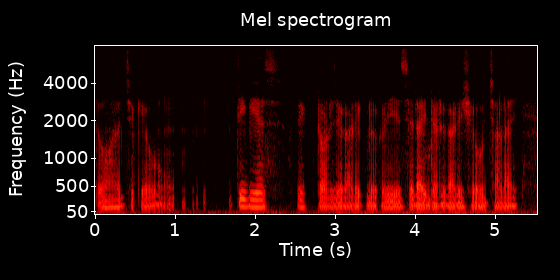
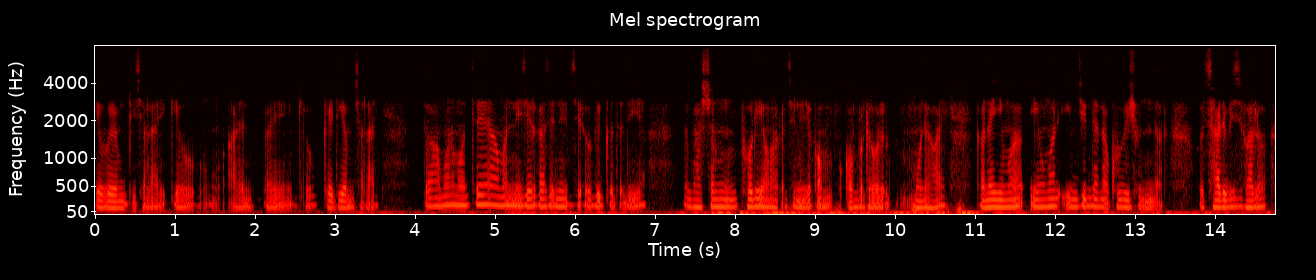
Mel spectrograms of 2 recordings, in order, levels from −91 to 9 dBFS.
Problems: background sounds at intervals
